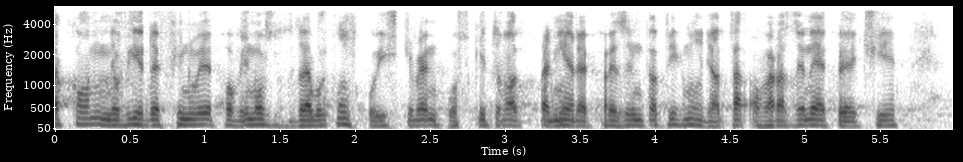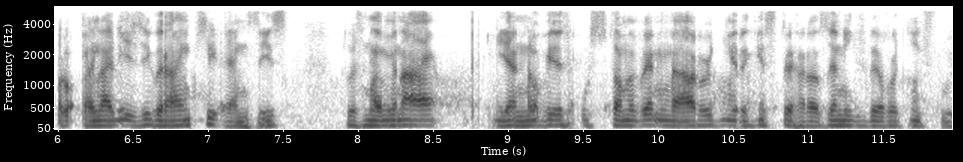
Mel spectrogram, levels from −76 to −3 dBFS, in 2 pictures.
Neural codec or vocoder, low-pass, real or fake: codec, 24 kHz, 1.5 kbps, HILCodec; 5.4 kHz; fake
